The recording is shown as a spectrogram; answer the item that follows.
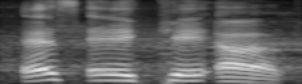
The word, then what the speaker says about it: Sakr: It is S-A-K-R. We believe it's Sakr.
